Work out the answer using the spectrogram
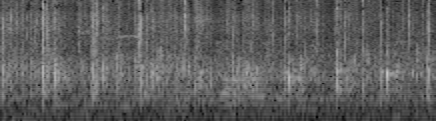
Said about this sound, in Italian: Allora, facciamocene un applauso.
